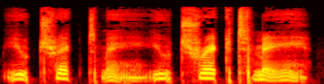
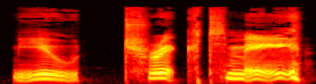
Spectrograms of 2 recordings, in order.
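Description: First: Very low, fading echo; cave echo. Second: Low, slow and drawn out; slow low accusation; accusing queen. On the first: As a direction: let it echo and fade away. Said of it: "her voice echoed off the cavern walls, repeating the words". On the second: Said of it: "she said". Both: A narrator's reading.

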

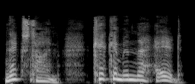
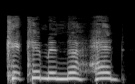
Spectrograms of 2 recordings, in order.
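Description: First: Lightly voiced high female character; raised pitch, no yell; chiding heroine. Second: Very high, urgent call; high-pitched yelled order; yelled from above. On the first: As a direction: say it high, as a pointed reminder. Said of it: "she said". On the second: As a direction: call it down high, held in volume. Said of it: "Octavia yelled from above". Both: A narrator's reading.

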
